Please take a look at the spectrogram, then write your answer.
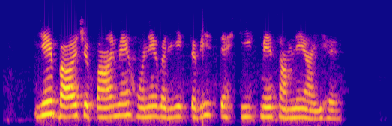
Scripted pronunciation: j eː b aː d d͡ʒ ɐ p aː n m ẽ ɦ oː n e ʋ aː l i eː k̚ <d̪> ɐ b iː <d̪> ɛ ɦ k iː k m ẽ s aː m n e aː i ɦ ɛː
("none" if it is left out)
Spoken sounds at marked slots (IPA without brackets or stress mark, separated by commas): t̪, t̪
